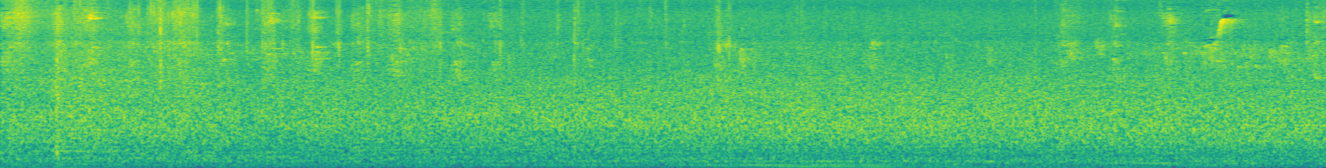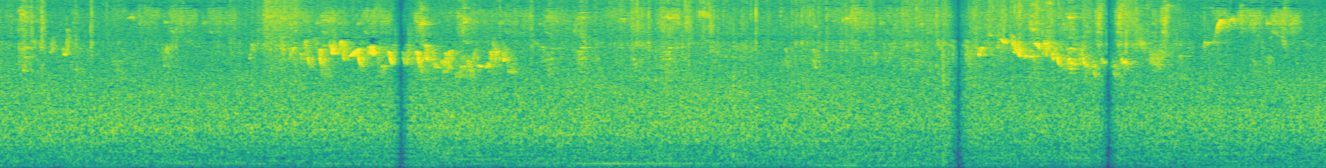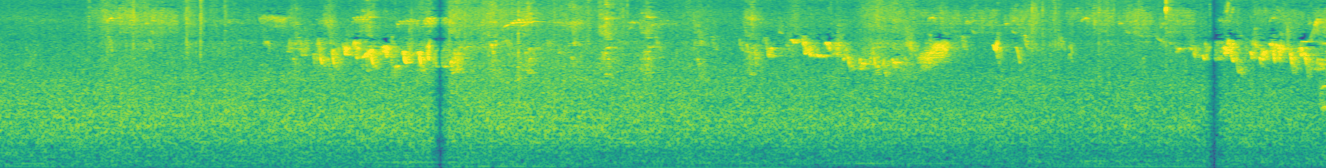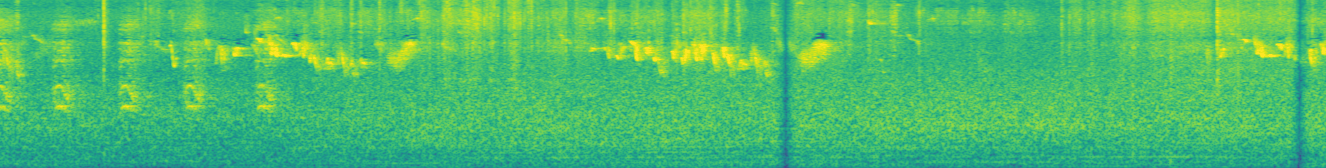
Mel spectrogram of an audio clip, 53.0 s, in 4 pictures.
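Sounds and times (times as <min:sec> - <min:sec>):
outdoor background noise: 0:00.0 - 0:53.0
songbirds warbling: 0:29.1 - 0:44.0.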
